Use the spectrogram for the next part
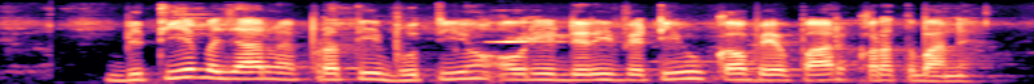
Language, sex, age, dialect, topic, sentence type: Bhojpuri, male, <18, Northern, banking, statement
